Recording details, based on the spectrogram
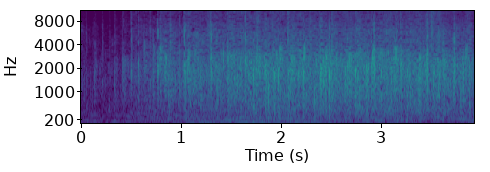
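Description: Crowd applause and cheering follow a campaign speech by Harvey Dent in the Batman Telltale Series video game, a dense, sustained clapping that swells after the first half second and holds steady.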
